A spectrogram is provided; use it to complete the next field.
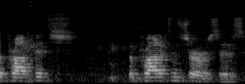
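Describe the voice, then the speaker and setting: Over noticeable background noise, a man talks at a high pitch. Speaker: motivational speaker on leadership. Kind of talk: talk to business audience. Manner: fast; animated.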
